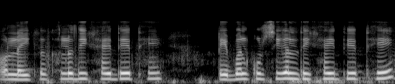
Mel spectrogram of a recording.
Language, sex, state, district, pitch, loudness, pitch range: Chhattisgarhi, female, Chhattisgarh, Raigarh, 260 Hz, -16 LUFS, 250-265 Hz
